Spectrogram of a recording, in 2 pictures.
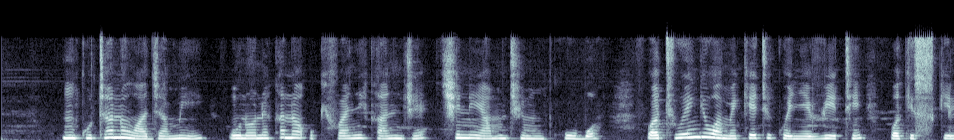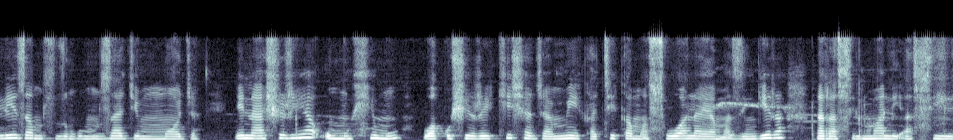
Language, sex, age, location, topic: Swahili, female, 18-24, Nairobi, government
